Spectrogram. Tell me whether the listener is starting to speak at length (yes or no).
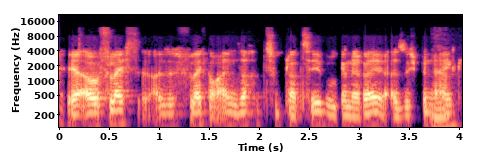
no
